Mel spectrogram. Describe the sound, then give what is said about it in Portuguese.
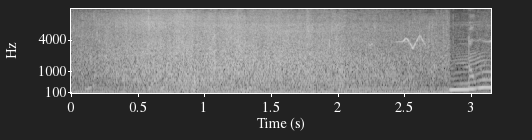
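Steady sea wash fills the whole stretch, a broad rushing surf with a low hum underneath, ending with a brief rising tonal swell near the close. “Até que seu corpo bateu no mar. E ele foi afundando, afundando e desapareceu para sempre.”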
